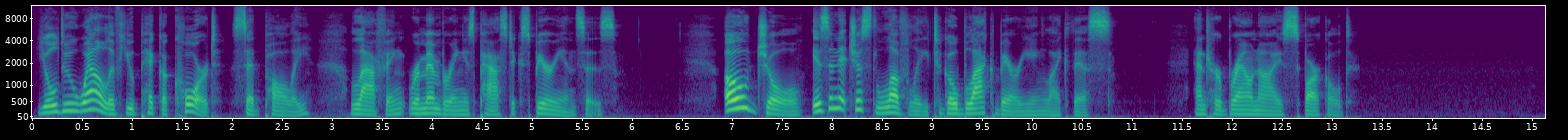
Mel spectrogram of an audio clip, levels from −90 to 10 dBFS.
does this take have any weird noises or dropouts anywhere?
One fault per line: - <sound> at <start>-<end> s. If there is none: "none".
none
